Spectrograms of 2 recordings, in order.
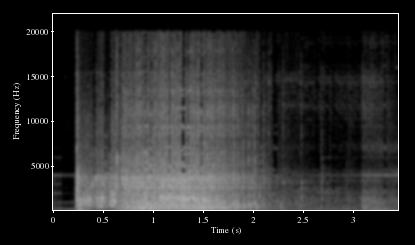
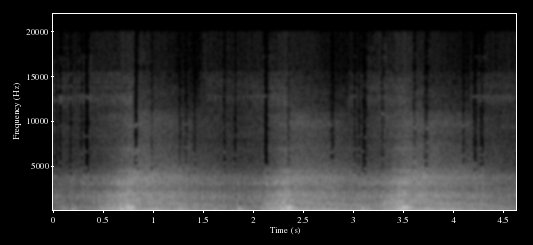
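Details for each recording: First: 2015 Audi TTS from a rollover, first start attempt with timing, spark plugs and air filter checked: the engine catches and revs briefly, then dies within about two seconds, repeatedly. Suspected airbag-triggered shutoff. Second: 2015 Audi TTS, after locksmith programmed the key: several quick blips, note rising and falling cleanly with no knock or clatter; healthy engine revving freely and no longer shutting off.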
